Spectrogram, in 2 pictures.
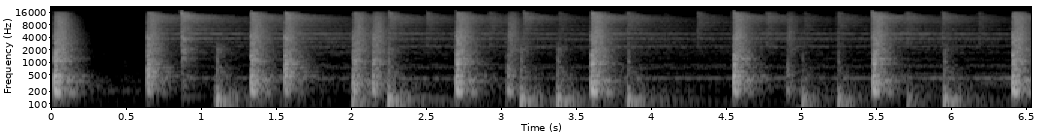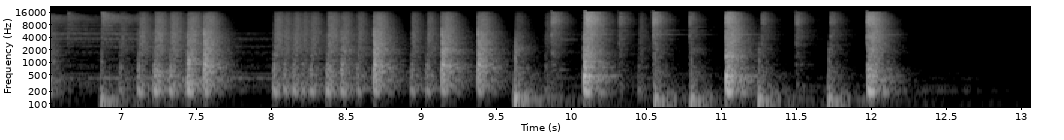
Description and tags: supra beat straight hihat ride
A few bars of pop / rock drum beats with hihat and ride. Ludwig Supraphonic used.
